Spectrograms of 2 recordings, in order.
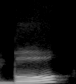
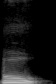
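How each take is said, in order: First: The vowel sounds like 'oh'. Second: The vowel sounds like 'oo'. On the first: The speaker calls it wrong. "which is incorrect" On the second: The speaker calls it right. "which is correct"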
